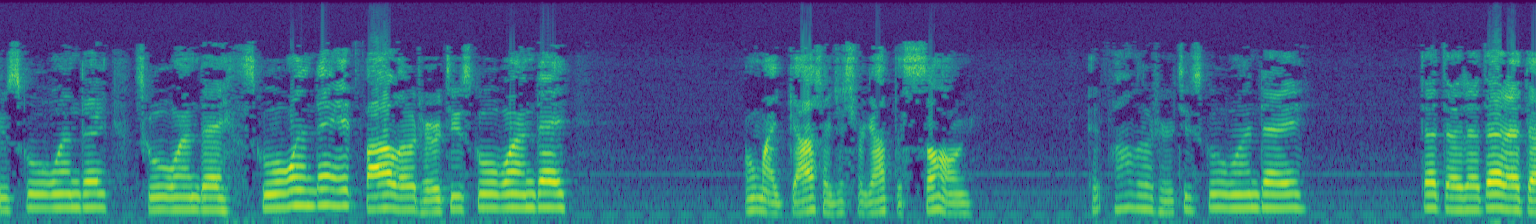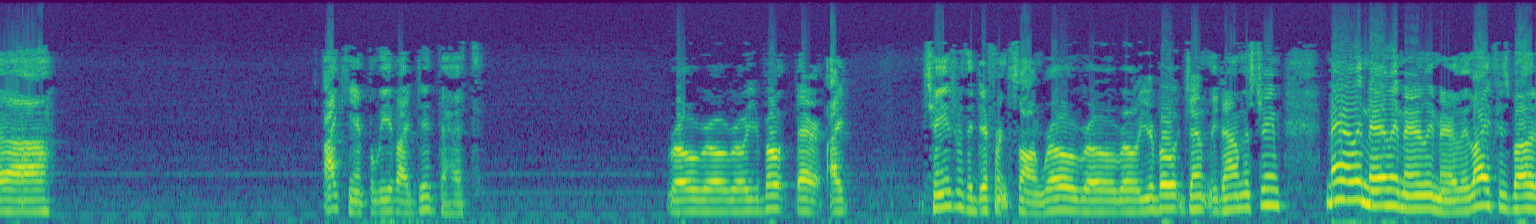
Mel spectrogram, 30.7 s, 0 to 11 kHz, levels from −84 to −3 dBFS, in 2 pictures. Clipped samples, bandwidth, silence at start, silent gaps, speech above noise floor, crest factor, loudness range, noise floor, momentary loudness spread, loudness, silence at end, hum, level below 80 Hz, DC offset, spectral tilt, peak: under 0.1%; 11 kHz; 0 s; none; 31 dB; 14 dB; 9 LU; -44 dBFS; 13 LU; -13 LUFS; 0 s; none; -50 dBFS; 0.1%; -5.5 dB/octave; -2 dBFS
